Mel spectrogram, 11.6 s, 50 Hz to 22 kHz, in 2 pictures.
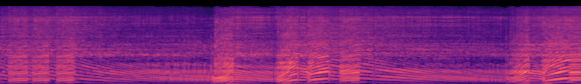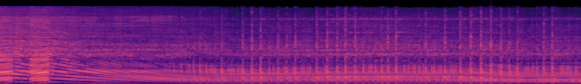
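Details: Stihl 020 AV chainsaw, first cuts after a carb rebuild, new gasket, clutch, chain and nose-bearing bar: crisp revs climbing and dropping as the chain bites and clears the wood, then steady high idle; runs right, idle turned up once warm.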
